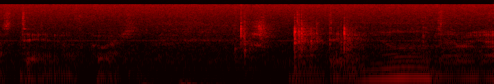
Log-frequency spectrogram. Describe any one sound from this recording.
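Plastic card cases click and tap as hands handle them.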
